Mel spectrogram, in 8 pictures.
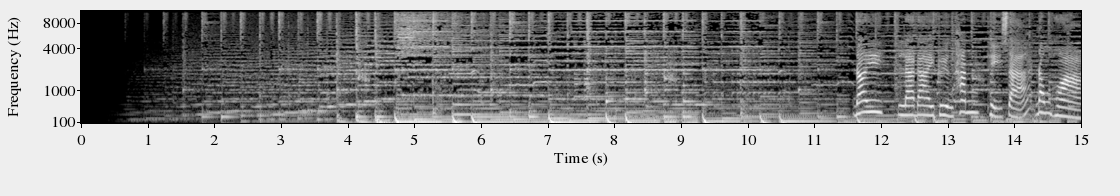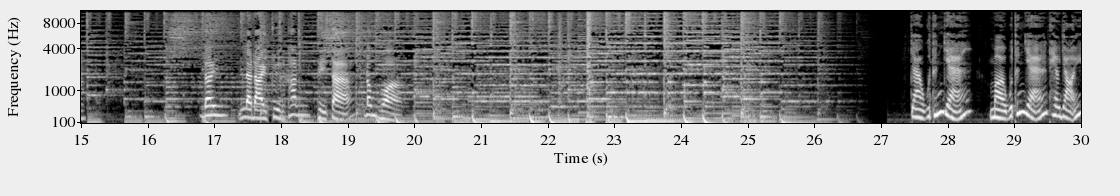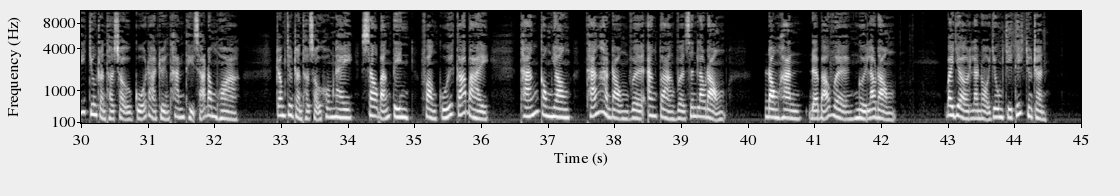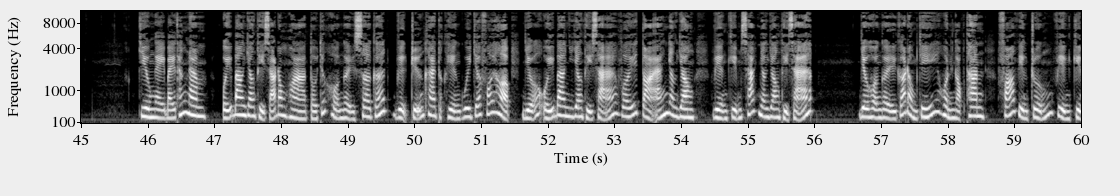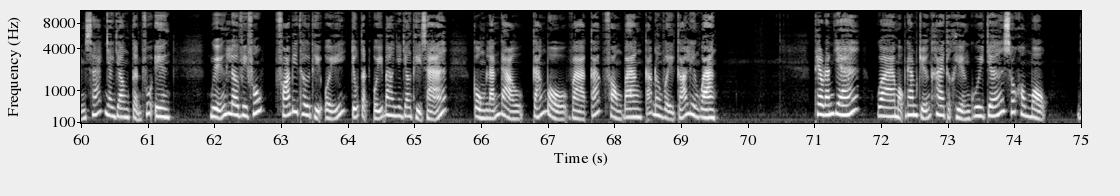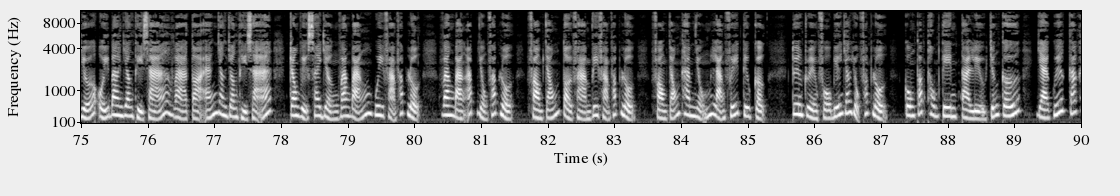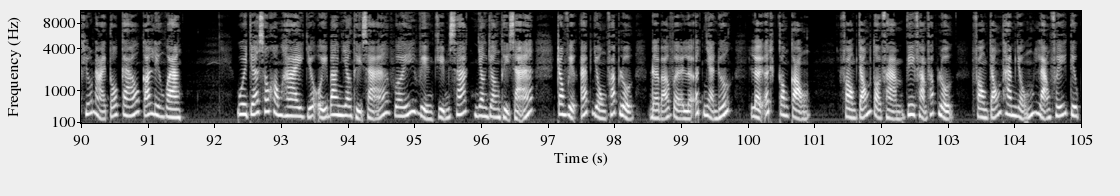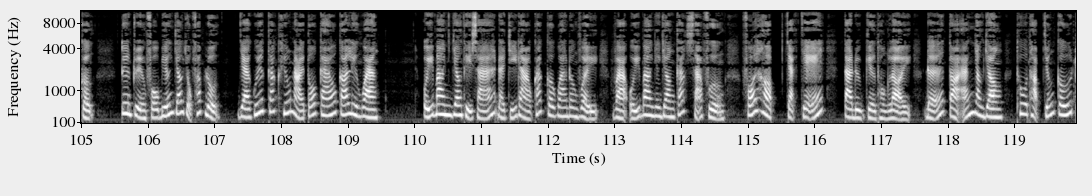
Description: Thời sự tối ngày 08 và sáng ngày 09 tháng 5 năm 2025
